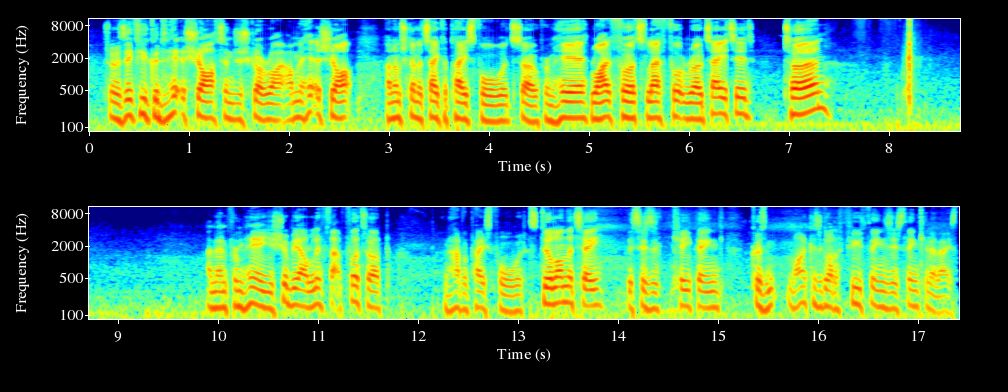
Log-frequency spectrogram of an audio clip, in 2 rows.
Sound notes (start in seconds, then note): 8.0 golf swing swoosh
